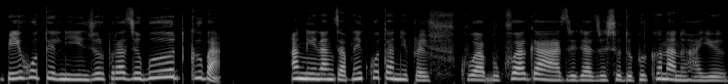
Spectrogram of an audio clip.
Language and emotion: Bodo, disgusted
